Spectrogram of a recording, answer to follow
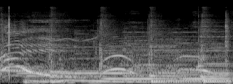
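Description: Live rock band playing an instrumental passage: sustained organ tones over the band, with a sharp drum stroke at the start and a few rising-and-falling shouts from the crowd.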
